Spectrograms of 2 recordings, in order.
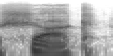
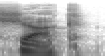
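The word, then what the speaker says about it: Shough: first ever start for Shuck. I don't know how that's his name. I looked up his pronunciation. Somehow it's shook.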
